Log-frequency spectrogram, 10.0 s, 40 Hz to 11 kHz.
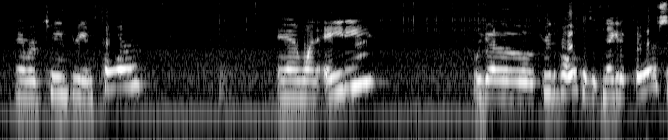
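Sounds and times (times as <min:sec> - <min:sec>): low steady hum: 0:00.0 - 0:10.0
woman speaking: 0:00.2 - 0:02.2, 0:04.2 - 0:05.7, 0:07.1 - 0:10.0.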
